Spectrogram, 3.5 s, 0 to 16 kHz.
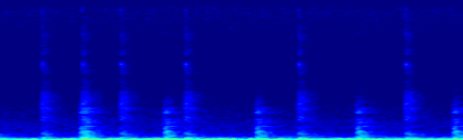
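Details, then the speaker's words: Rube Goldberg PLC project: after an Omron NPN proximity sensor on 12 volts trips, a crisp single relay click over low room hum, pulling in cleanly to stop the fan and start the drill; normal relay operation. "That's a relay clicking over there. And that's pretty much the end of it. That's what stops our fan."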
